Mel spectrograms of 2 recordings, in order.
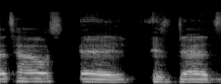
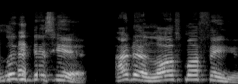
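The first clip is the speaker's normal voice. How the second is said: put-on Louisiana Cajun accent, pitched up; 9 semitones higher than usual. Speaker imagines coming back after an alligator bite, in a Cajun accent. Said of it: "And got a Cajun accent in the".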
